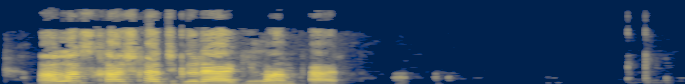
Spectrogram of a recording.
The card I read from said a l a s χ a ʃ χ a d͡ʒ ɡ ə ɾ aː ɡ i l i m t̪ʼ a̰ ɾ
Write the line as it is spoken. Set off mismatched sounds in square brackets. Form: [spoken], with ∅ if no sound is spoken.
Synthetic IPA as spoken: a l a s χ a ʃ χ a d͡ʒ ɡ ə ɾ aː ɡ i l [a] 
